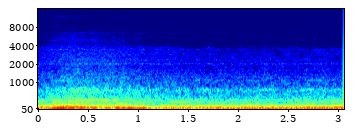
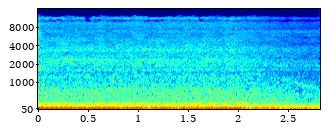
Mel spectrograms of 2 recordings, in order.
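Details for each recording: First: 1985 Chevrolet Caprice Classic, 5.0L 305 V8, about 152,730 miles, after EGR valve replacement. Low, even idle rumble with no misses, knocks or hunting, compared with the earlier low, rough, stalling idle. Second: 1985 Chevrolet Caprice Classic, 5.0L 305 V8, about 152,730 miles, warm, before repair. With the foot off the gas, the idle is low, lumpy and sagging and wants to stall. The owner suspects a faulty EGR valve.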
